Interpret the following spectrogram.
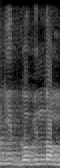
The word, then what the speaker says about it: গীত গোবিন্দম: গীত গোবিন্দম বললেও চলবে গীত গোবিন্দ যদি বলো তাহলে হচ্ছে তুমি বাংলায় উচ্চারণ করছো আর গীত গোবিন্দম যদি বলো তাহলে সংস্কৃত ভাষায় উচ্চারণ করছো বোঝা যাবে তো ঠিক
